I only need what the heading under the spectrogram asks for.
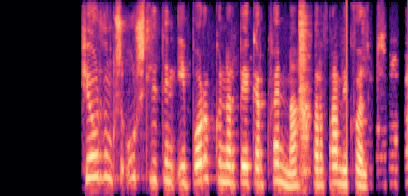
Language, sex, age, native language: Icelandic, female, 18-19, Icelandic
